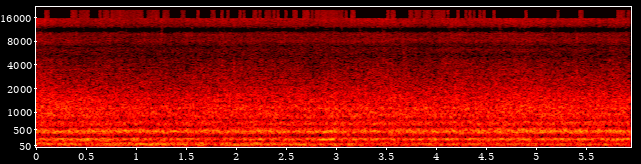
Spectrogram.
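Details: Continuous droning buzz from bees at a feeder, a dense even hum with layered harmonics and no pauses, natural sound without music or voices.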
